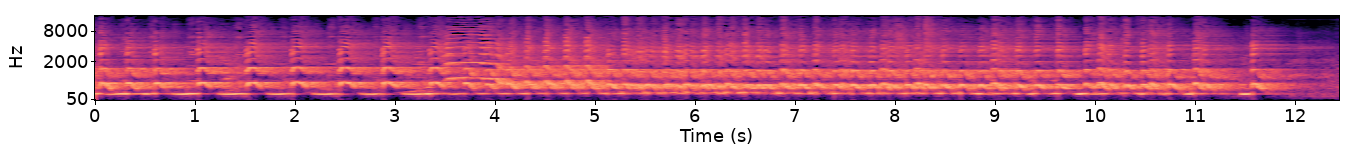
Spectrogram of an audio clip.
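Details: Siamang (Symphalangus syndactylus), call.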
